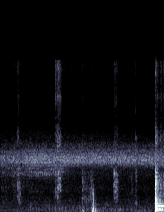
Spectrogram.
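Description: Insects chirring steadily at a high pitch, with faint scattered rustles and one soft knock about one and a half seconds in.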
